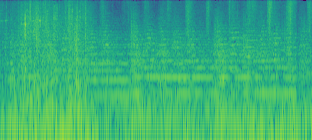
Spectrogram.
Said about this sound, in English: moving deeper into the forest as the horses' hooves thunder across the carpet of leaves.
